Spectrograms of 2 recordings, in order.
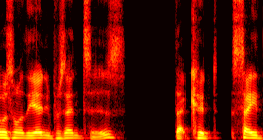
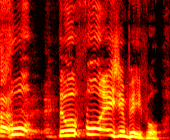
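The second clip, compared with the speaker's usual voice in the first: laughing; 9 semitones higher, 4 dB louder than usual. Real, not acted. Amused disbelief.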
